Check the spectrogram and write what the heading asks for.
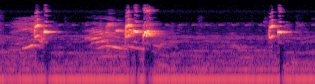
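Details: Loud, clear Sooty-headed bulbul song aimed at a moulting bulbul that has gone quiet: three short chortling whistled bursts with brief gaps, set against a continuous low hum.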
